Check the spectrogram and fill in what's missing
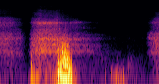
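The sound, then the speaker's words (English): Slow, deep breathing by a person sitting in very cold water: one long, heavy breath, then a softer, shorter breath, and another beginning after a pause. No talking. “All I can think of, and I'm not even thinking of it, but my body's just reacting, and all I'm doing is just slowly breathing, and all I'm thinking about is my breath.”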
